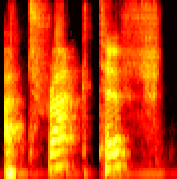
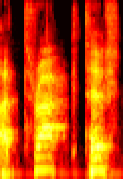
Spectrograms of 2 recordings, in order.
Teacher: 3 syllables, stress on the second syllable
